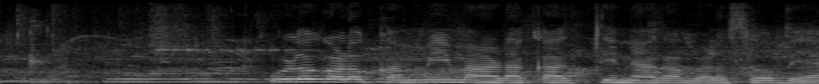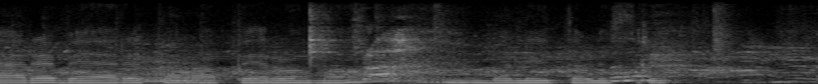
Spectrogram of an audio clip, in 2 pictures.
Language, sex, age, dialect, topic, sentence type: Kannada, female, 31-35, Dharwad Kannada, agriculture, question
